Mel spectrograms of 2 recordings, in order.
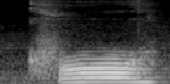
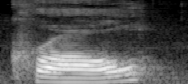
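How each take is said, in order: First: "crawl" said quietly, slowly sounded; soft sounded-out crawl. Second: "crawl" said firmly and louder with a rise; clear crawl. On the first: Teacher sounding out crawl for a child. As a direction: ease into "crawl" gently. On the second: Teacher confirming the word crawl for a child. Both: Shown as a demonstration. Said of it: "But this one is".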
